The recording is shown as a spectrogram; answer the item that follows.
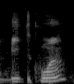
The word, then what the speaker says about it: Bitcoin: france mais comme ces beacon france il faut dire beat coin c'était insisté sur cette prononciation depuis que montebourg a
